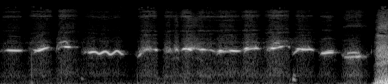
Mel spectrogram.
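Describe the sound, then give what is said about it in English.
A person whistles a bird-like version of a song tune, a series of quick chirpy notes warbling up and down at a high pitch, steady and fairly loud, ending with a brief burst of noise. “Can you make like a bird version of that for me?”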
